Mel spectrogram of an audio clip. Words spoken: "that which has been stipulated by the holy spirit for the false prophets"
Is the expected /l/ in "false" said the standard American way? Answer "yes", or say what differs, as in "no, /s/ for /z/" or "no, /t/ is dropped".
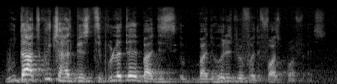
no, /l/ is dropped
